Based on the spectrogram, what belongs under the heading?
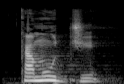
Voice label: "camuggi", dialettu

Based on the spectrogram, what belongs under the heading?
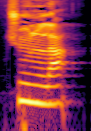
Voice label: "ciunla", dialettu

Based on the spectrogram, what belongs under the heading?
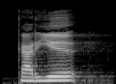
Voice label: "cario", dialettu

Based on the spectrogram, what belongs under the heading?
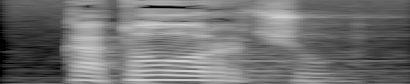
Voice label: "catorciu", dialettu

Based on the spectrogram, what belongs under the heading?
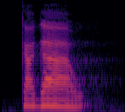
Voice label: "cagau", dialettu

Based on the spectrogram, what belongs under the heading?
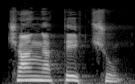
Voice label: "cianatecciu", dialettu

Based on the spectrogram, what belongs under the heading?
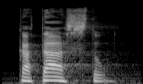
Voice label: "catastu", dialettu

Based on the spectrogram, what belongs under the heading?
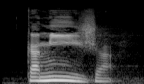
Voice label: "camixa", dialettu

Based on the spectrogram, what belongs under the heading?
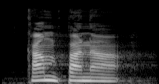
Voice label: "campana", dialettu

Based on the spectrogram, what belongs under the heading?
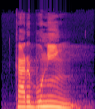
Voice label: "carbunin", dialettu

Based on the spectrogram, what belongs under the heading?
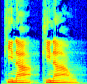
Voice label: "china chinau", dialettu

